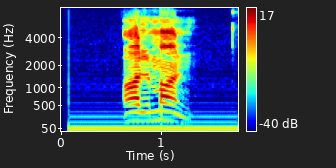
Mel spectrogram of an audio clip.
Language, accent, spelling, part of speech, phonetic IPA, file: Persian, Iran, آلمان, proper noun, [ʔɒːl.mɒ́ːn], Fa-آلمان.ogg
- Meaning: Germany (a country in Central Europe)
